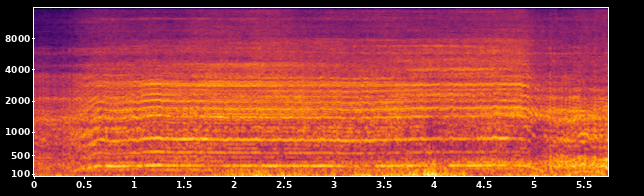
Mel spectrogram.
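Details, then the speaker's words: HPI Savage nitro RC monster truck engine, warming up, before high-speed needle adjustment: buzzing whine at one pitch that never climbs, slow, sluggish and burbly with lots of smoke; running rich. "Now, as I'm sure that you can hear, it's very slow and very sluggish because it's rich at the moment. A lot of smoke, very slow."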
